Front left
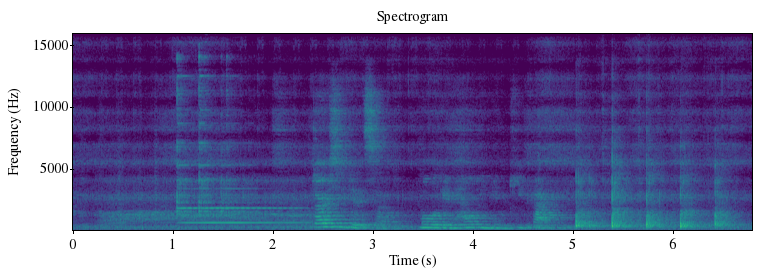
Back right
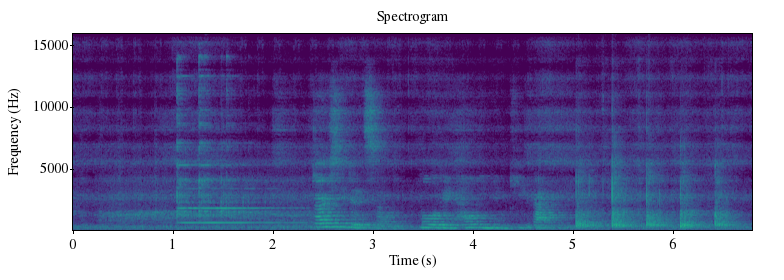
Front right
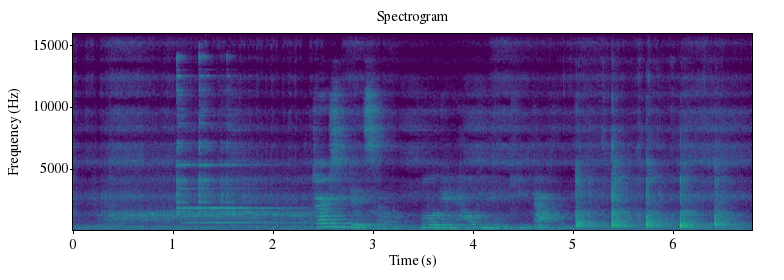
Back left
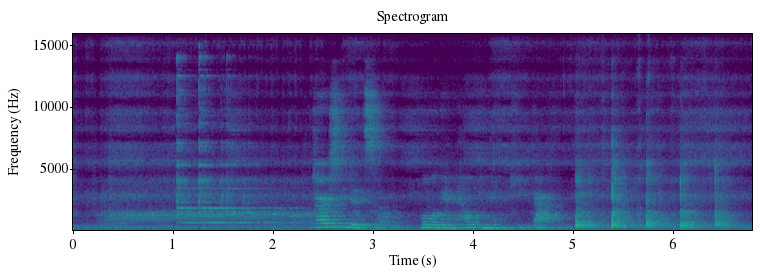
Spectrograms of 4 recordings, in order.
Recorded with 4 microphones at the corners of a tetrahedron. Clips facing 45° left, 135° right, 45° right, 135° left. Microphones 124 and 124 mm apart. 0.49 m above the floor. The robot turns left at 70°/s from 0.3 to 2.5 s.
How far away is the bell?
About 0.6 m.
